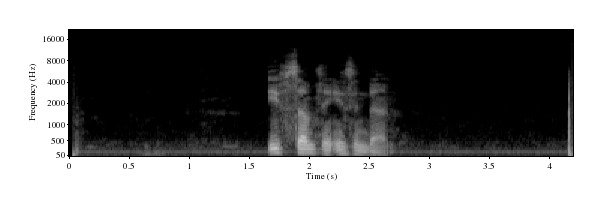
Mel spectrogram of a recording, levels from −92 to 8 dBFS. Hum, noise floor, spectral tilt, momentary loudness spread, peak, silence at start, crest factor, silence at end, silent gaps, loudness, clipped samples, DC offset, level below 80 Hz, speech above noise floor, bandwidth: none; -62 dBFS; -6 dB/octave; 16 LU; -8 dBFS; 0.05 s; 24 dB; 0 s; none; -28 LUFS; under 0.1%; under 0.1%; -62 dBFS; 36 dB; 9.8 kHz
